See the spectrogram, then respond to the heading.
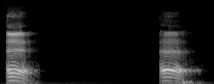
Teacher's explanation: Dhammah bercampur dengan kasroh. Ada e dalam bahasa Arab majreha. Ada antara e dan a. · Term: imalah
